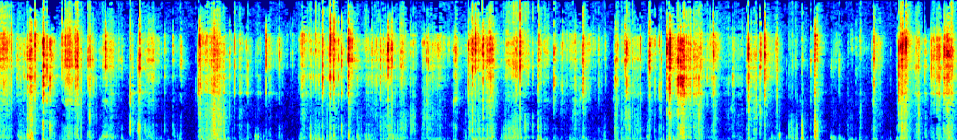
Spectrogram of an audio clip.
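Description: Long nails scratch the rough glitter coating of a small, hollow, red glitter-coated plastic Christmas bauble with a gold cap. The result is a dense, crackling, papery scratching with bright hiss and soft low thumps, rising and falling in quick bursts.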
